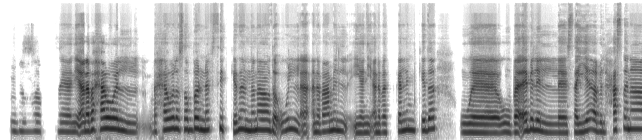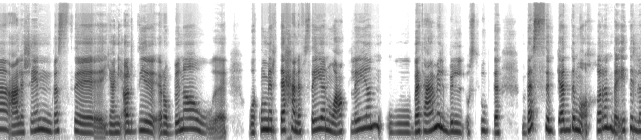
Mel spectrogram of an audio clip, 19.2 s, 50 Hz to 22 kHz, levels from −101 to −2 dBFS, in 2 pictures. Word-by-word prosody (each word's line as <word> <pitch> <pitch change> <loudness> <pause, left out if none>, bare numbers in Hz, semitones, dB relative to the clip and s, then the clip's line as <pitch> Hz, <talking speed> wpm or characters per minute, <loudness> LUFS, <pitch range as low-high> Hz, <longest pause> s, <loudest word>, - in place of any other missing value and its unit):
بالضبط. 235 -1 -14 0.2
يعني 225 -3 +1
أنا 235 +1 +8
باحاول، 275 -5 +3 0.2
باحاول 275 +6 +1
أصبّر 280 0 +1
نفسي 275 +3 -2
بكده 280 -1 -3
إن 265 -2 +1
أنا 265 +1 +1
أقعد 265 -4 0
أقول 270 +2 -3
أ - - -1
أنا 220 +1 -2
باعمل 245 +2 -1
يعني 205 +1 -5
أنا 205 - -1
باتكلم 240 +5 -3
كده، 265 +3 -2 0.4
و 215 0 -3 0.4
وباقابل 220 +6 +3
السيئة 210 +2 -1
بالحسنة 265 +5 -2 0.2
علشان 240 +5 0
بس 240 +1 -6 0.6
يعني 210 0 -3
أرضي 235 0 -1
ربنا 225 +10 -1
و 240 -8 -5 0.5
وأكون 245 +7 0
مرتاحة 265 0 +2
نفسيًا 255 +5 0
وعقليًا، 245 +6 0 0.2
وباتعامل 225 - +2
بالأسلوب 230 +2 -6
ده. 205 0 +1 0.3
بس - - 0
بجد 265 +1 +2
مؤخرًا 275 +3 0
بقيت 260 +1 -2
اللي 260 -5 -1
245 Hz, 130 wpm, -23 LUFS, 220-270 Hz, 0.6 s, أنا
